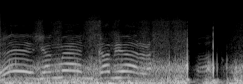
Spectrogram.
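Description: Waterfall pouring down right onto the camera, a loud steady rush of falling water. A man's voice calls out over it in the first second and a half. The sound drops out briefly near the end.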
